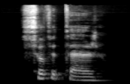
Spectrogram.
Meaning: 1. rescue (act of rescuing someone or something) 2. saving (act of saving) 3. save 4. salvage
- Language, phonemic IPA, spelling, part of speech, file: French, /sov.taʒ/, sauvetage, noun, LL-Q150 (fra)-sauvetage.wav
